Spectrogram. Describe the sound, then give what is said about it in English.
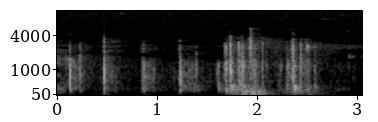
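A locked door being tried: four evenly spaced knocking clunks, then a louder burst of rattling and jostling as the handle is shaken hard, with no voices. “The door is locked.”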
